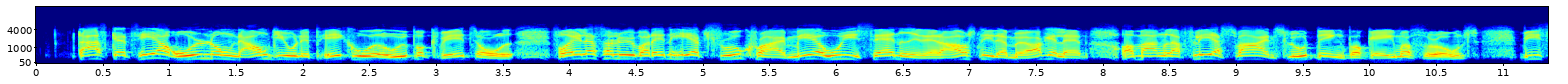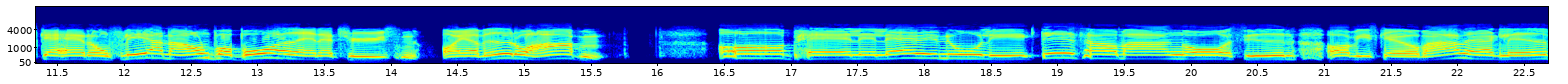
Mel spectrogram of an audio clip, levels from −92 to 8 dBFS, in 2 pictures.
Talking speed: 195 wpm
